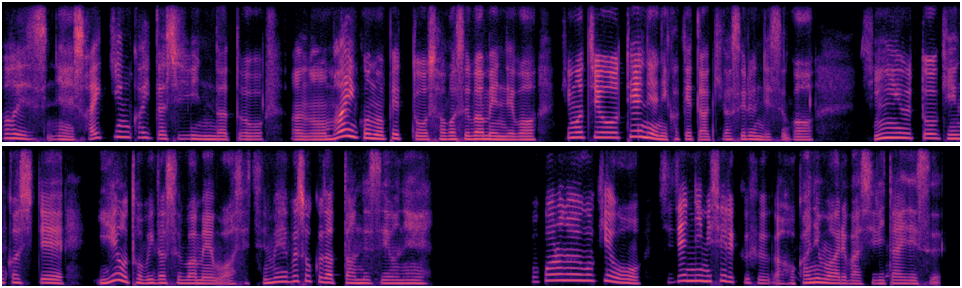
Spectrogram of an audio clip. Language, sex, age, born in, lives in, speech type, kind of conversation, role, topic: Japanese, female, 25-29, Japan, Japan, read, expert-assistant, asker, 最近、物語を書いても途中でアイデアが止まってしまいます。どんなことが原因として考えられますか？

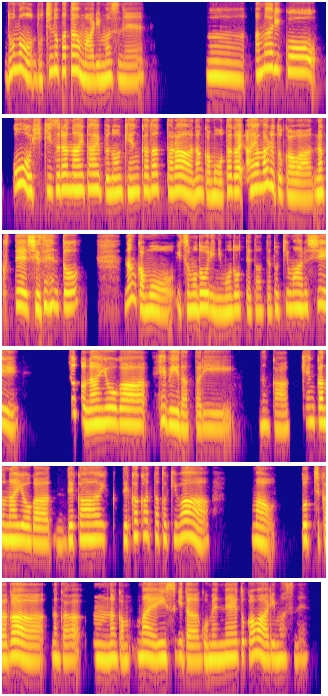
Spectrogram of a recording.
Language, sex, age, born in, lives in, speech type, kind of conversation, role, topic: Japanese, female, 30-34, Japan, Japan, conversation, advice, user, 家族の集まりで価値観の違いによる意見の対立を、穏やかに解消するにはどうすればよいですか？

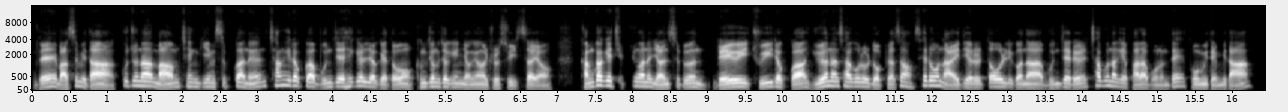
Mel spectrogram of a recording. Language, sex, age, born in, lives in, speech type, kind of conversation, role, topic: Korean, male, 45-49, South Korea, United States, read, expert-assistant, expert, 바쁜 일상 속에서도 쉽게 실천할 수 있는 영적 습관에는 어떤 것이 있을까요?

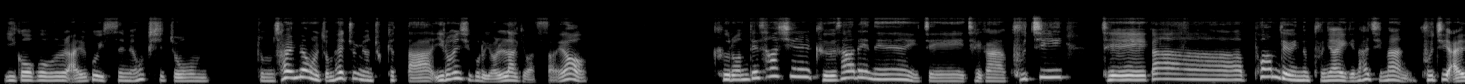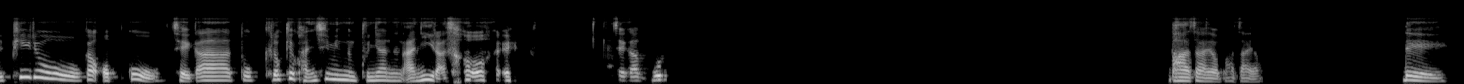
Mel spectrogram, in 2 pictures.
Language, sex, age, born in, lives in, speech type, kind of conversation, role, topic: Korean, female, 40-44, South Korea, South Korea, conversation, advice, user, 다른 사람의 기대와 내 진짜 모습을 어떻게 조화시킬 수 있을까요?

